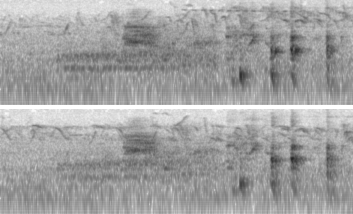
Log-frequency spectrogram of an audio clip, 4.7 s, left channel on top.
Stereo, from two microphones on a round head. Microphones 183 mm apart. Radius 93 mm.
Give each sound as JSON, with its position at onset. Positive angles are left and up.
{"t": 0.7, "sound": "a bird", "side_deg": 55, "distance_m": 2.0}
{"t": 3.0, "sound": "laughter", "side_deg": 75, "distance_m": 1.8}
